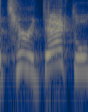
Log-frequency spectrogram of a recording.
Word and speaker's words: pterodactyl: Why Why can't you hear a pterodactyl going to the bathroom? Why not? Why? Because the P is silent.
